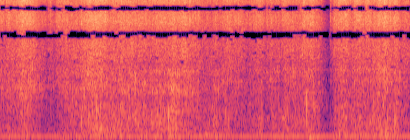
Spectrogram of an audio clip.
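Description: Aluminium foil crinkling and rustling as hands press and fold a sheet over a roasting tray. It breaks off briefly a little after three seconds in.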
